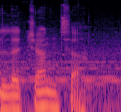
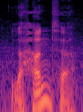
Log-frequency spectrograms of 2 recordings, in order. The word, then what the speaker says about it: La Junta: of guys from Maine one of them corrected me that I wasn't going to La Junta but the hunter because the Spanish pronounced Jays with an H sound they got very drunk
